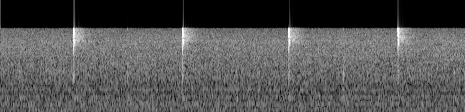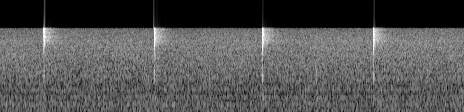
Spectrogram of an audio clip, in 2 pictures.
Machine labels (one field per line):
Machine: valve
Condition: normal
